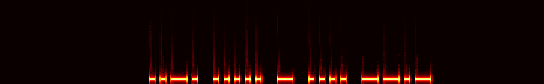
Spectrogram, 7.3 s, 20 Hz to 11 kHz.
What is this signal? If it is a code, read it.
Morse code, heard as a keyed tone, about 17 wpm, 700 Hz. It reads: F5THQ
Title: DXCC-100 Call Signs - 5 Characters - 17wpm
